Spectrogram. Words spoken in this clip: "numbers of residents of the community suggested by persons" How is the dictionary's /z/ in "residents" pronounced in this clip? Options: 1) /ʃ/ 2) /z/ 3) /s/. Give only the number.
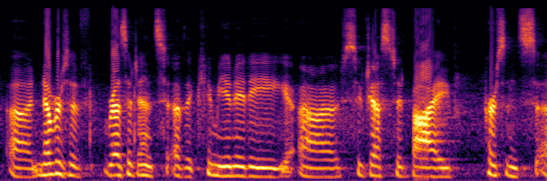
2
